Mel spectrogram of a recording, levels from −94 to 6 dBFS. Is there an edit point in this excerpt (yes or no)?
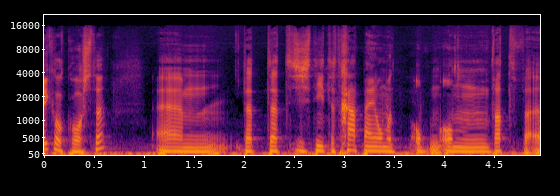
no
